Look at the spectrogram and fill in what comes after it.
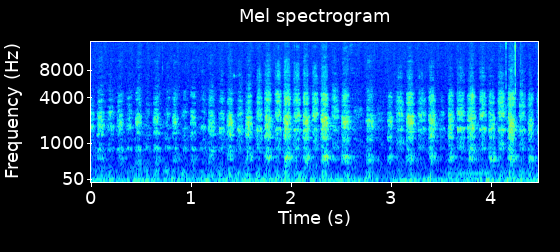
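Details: Komugi, a Shiba Inu cared for at home by a pet sitter around Yaizu and Fujieda, Shizuoka, on 30 September 2018, panting fast and evenly, breathy puffs roughly every half second, slightly louder mid-way.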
